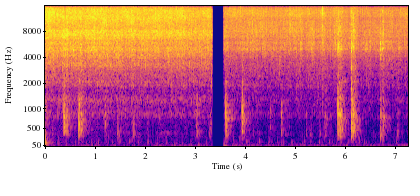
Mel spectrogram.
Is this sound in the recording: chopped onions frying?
yes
